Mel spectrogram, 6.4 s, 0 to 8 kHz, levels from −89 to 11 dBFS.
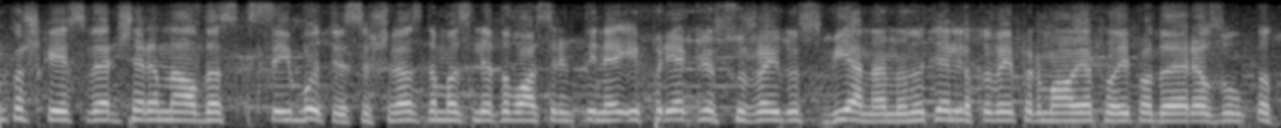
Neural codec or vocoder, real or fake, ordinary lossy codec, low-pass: codec, 16 kHz, 4 kbps, X-Codec, HuBERT features, trained on balanced general audio; fake; Opus, 16 kbps; 7.2 kHz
